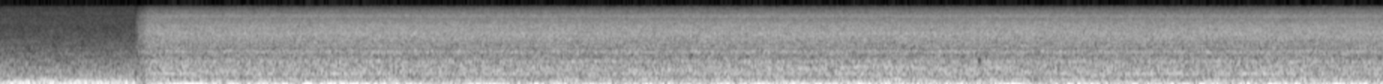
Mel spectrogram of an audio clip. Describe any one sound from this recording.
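Twinjet airliner engines roar and hiss from outside in flight.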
